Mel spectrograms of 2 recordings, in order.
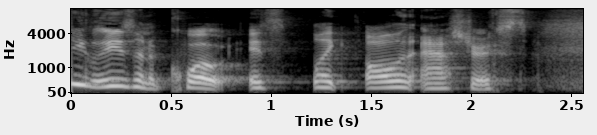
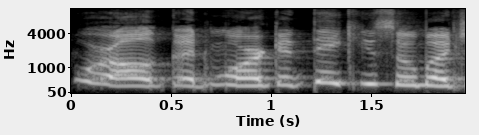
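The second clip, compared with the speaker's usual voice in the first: lightly voiced sweet old man, higher; John Miller; 6 semitones higher than usual. Old regular thanking his server, sweet higher voice. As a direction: thank her like a dear elderly regular. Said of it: "a really sweet old man".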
